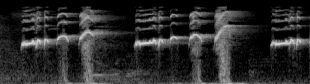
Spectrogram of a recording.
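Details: White-rumped shama song with lovebird, kapas tembak and cucak jenggot mimicry: three similar phrases, each a clear rising whistle followed by sharp clicking snaps.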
